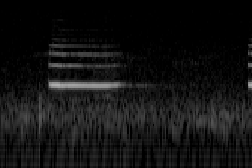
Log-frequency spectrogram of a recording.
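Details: Male ring-tailed lemur recorded close up, giving a single steady, tonal howl with rich harmonics that lasts just under a second, then silence before a fresh call begins at the very end.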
